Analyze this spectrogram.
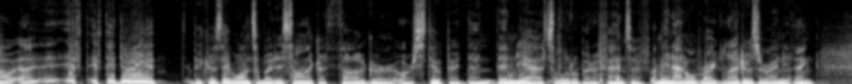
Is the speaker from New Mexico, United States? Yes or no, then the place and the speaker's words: no; Staten Island, New York, United States; accent: New York; Yeah, I've lived pretty much up and down the East Coast for years before coming out here. And I didn't realize what a New York accent was until I'd moved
